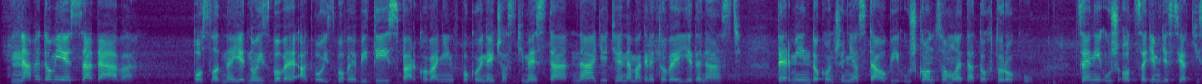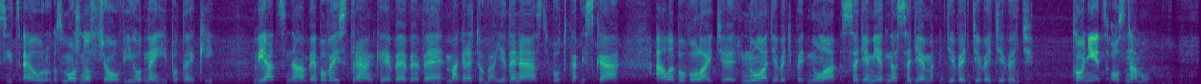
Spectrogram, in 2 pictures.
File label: VO Echo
